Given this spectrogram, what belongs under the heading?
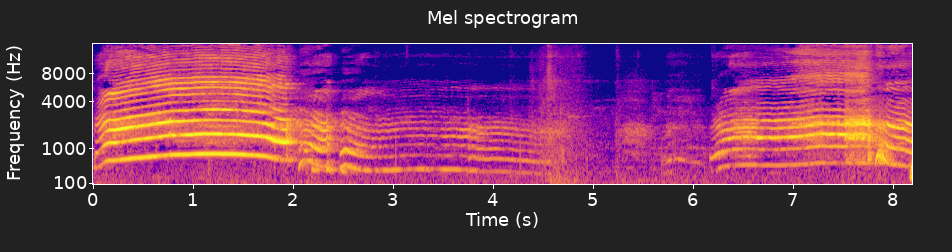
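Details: Young child crying over being denied jelly/jam: loud, long wailing bursts with a quieter whimpering stretch between.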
